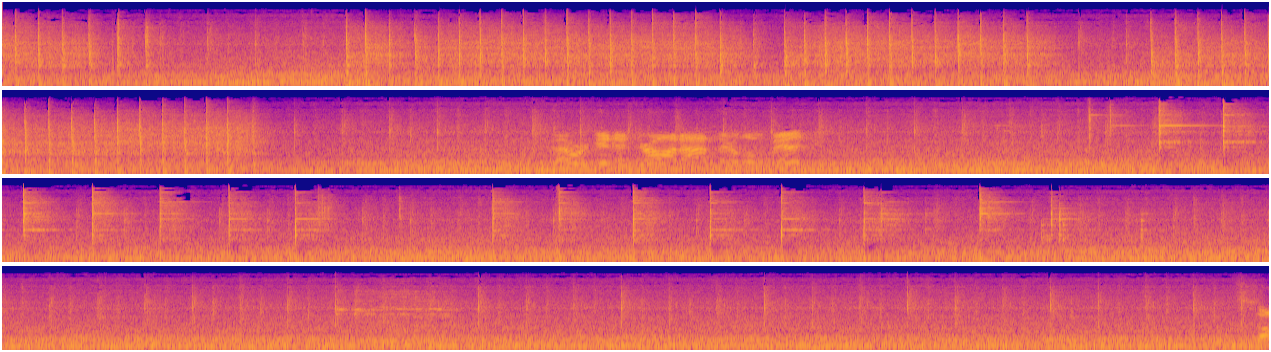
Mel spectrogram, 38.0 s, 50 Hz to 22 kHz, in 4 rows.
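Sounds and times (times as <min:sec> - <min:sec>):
hammer striking hot steel on anvil: 0:00.0 - 0:01.3, 0:02.5 - 0:11.6, 0:16.9 - 0:22.0, 0:22.6 - 0:27.7, 0:31.0 - 0:32.1
gas forge roaring: 0:00.0 - 0:38.0.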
